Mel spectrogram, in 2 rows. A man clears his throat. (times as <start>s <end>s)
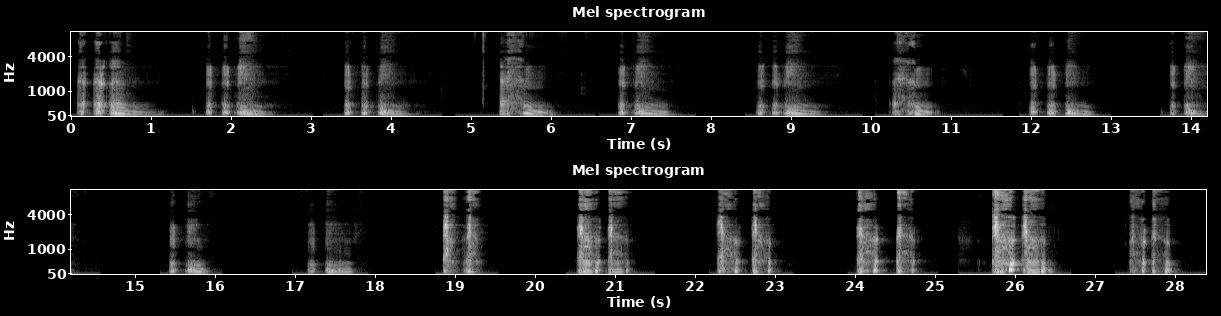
0.1s 0.9s, 1.7s 2.6s, 3.4s 4.2s, 5.3s 6.1s, 6.8s 7.5s, 8.6s 9.3s, 10.3s 10.9s, 12.0s 12.8s, 13.7s 14.2s, 15.4s 15.9s, 17.1s 17.8s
